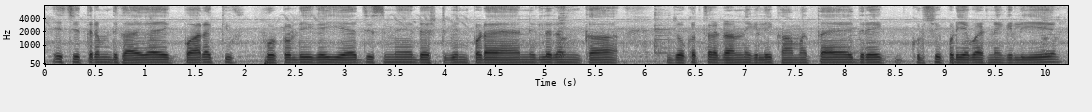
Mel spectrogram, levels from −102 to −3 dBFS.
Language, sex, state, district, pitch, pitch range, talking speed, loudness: Hindi, male, Rajasthan, Churu, 125 Hz, 120-130 Hz, 205 wpm, -22 LUFS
